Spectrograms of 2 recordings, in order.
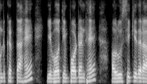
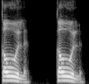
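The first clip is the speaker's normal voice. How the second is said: ordinary talk, nothing marked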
